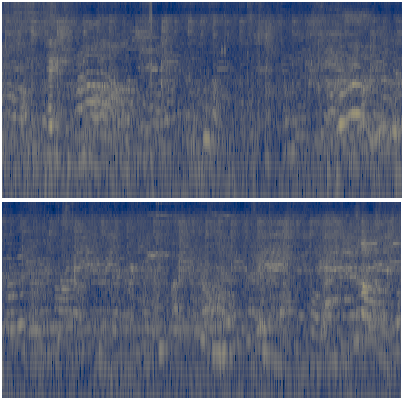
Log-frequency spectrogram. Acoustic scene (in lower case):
crowded indoor space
